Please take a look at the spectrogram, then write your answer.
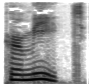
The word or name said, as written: Hermite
